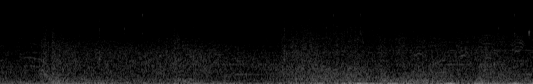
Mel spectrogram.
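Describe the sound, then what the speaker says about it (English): A 152mm gun-howitzer shelling an enemy base in Company of Heroes 2, a World War II strategy game, heard as a dense rumbling barrage of booms and crackling explosions that grows louder toward the end. "We got the howitzer firing off as well now."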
